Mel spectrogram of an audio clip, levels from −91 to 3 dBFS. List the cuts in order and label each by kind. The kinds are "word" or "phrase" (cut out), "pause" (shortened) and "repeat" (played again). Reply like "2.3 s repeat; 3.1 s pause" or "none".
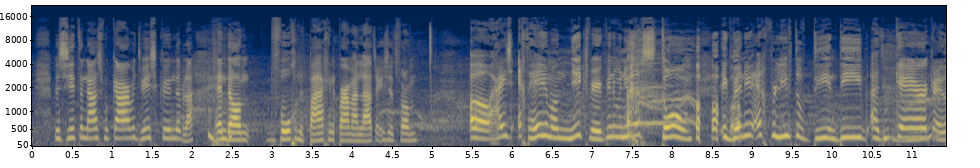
1.9 s word; 3.8 s word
